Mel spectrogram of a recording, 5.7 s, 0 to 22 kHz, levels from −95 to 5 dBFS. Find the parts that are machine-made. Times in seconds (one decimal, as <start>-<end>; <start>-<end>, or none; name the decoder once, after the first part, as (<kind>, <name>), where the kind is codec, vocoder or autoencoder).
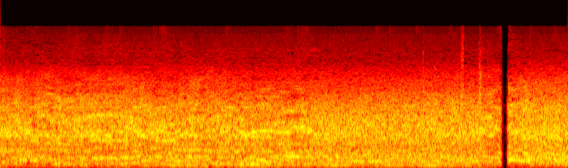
0.0-3.1 (codec, SNAC); 4.8-5.3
